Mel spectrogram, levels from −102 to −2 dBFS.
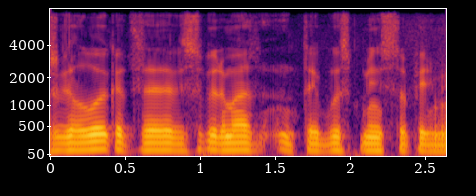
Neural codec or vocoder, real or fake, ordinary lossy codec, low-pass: none; real; Opus, 64 kbps; 7.2 kHz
